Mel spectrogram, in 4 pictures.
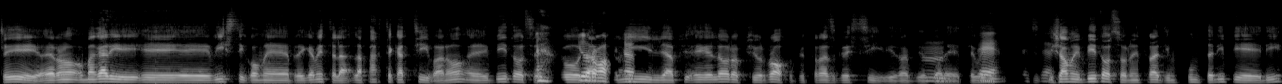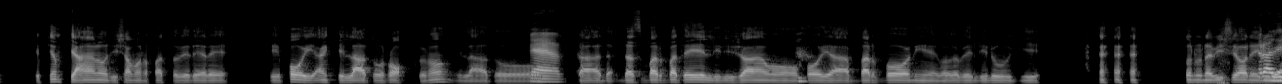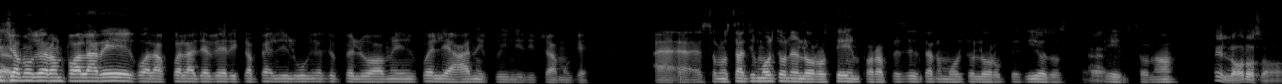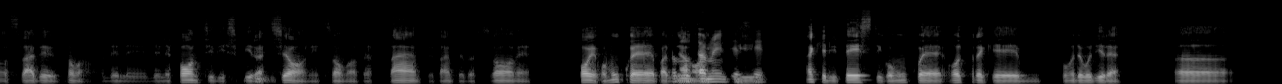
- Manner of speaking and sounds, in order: chuckle; chuckle; chuckle; "Certo" said as "eto"; "Assolutamente" said as "solutamente"
- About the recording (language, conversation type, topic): Italian, podcast, Secondo te, che cos’è un’icona culturale oggi?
